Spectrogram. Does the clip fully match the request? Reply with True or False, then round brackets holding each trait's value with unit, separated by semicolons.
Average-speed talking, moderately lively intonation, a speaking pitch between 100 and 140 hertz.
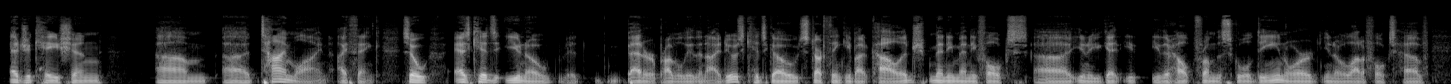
False (190 wpm; 3.2 semitones; 80 Hz)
